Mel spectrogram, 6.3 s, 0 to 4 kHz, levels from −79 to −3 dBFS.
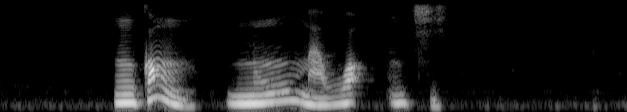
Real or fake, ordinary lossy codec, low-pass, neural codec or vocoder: real; AAC, 32 kbps; 3.6 kHz; none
